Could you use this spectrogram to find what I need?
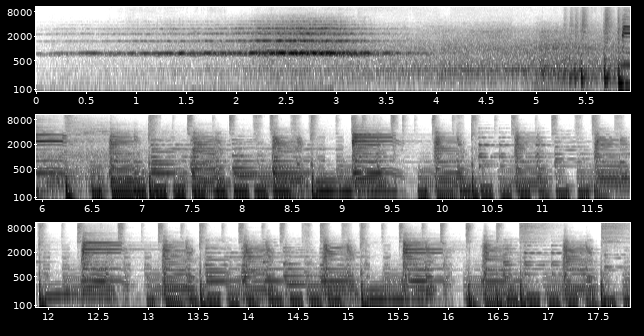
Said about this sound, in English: And here's a song they wrote, keeping with the train theme, but I think it's a train that we can all get behind, or indeed get on. Take a listen.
